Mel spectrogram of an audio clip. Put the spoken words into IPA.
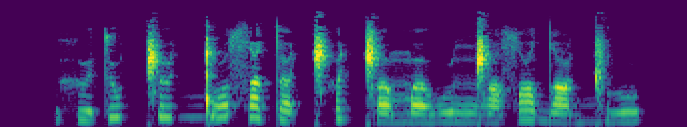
x ɯ˨ t u˦ ǁ ɯ˦ ɡ͡ǃ u˦ sˤ i˧ t ʌ˨ ǁʰ ʌ˧ ǁ ʌ˨ m ʌ˨ w u˨ ŋ͡ǁ ʌ˨ sˤ u˧ dˤ u˨ ɡ͡ǁ u˧

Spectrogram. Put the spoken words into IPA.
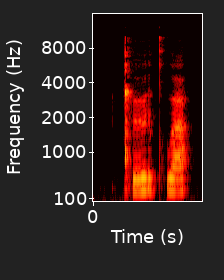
ǃʰ ø ɾ ɪ kʷʰ a

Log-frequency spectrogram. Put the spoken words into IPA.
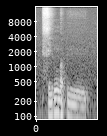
s i ŋʷ a p yː

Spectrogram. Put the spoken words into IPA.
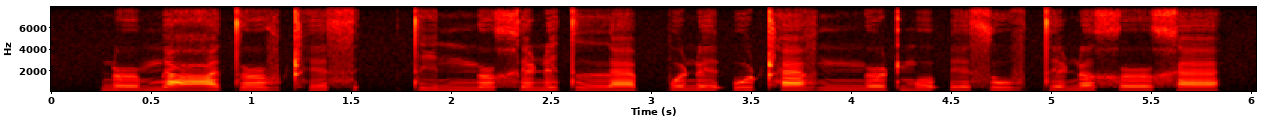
ɳ ə˞˨ m ɪ˦ ʕ ɛ˧ t ə˞˦ v ʈʰ ɪ˨˦ s | t i˨ nː ə˞˦ x ɾ ɪ˦ ɳ i˦ t lː æ˧ pː ʊ˧ ɳ ɪ˧ ʔ u˦ ʈʰ æ˦ v nː ə˞˧ ʈ m ʊ˧ ʔ ɪ˨ s u˦ v t ɪ˨ ɳ ə˦ x ə˞˧ x æ˦

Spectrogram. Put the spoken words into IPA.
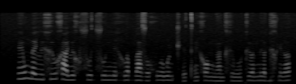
ẽ w n̪ ɛ lʲ u xʲ u x a lʲ ɔ x sʷ ɪ d sʷ e ŋ e h u ɐ̯ b a z o x w ʊ w u ɳ t͡ʃʼ ɪ tʼ ẽ x ɔ ŋ ɡ ã d x ɪ w u kʲ ɔ ɐ̯ n̪ ɪ ɐ̯ ɡʲ ʊ x ɳ ɪ ɐ̯

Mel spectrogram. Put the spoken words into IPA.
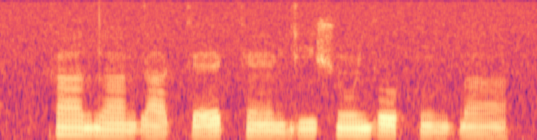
k ã˦ d ã˧ ɡ a˨ k ɛ˨˦ k ɛ̃˧ ɡ i˦ ʃ ũ˦ j o˧ h ũ˨ ɡ͡b ã˨

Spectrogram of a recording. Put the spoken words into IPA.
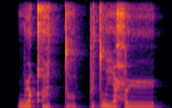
w y qʼ ɛ̤ tː ɔ̤ pː ɛ̤ t w iː ħ yː

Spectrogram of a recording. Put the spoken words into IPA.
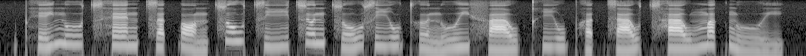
pʰ e˨˥ j n̪ uː˧ t͡sʰ ɛː˧ n t͡s ɐ˨˥ t̚ ɔː˨˩ n t͡s o˥ w t͡s iː˨˧ t͡s ɵ˥ n t͡s o˨˥ w s iː˧ w t̪ʰ ɵ˨˩ n uː˨˧ j f aː˨˧ w kʰ iː˧ w pʰ ɐ˨ t̚ s aː˨˥ w t͡sʰ aː˧ w m ɐ˥ k̚ n̪ uː˨˩ j

